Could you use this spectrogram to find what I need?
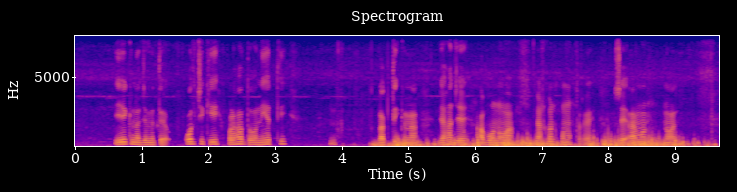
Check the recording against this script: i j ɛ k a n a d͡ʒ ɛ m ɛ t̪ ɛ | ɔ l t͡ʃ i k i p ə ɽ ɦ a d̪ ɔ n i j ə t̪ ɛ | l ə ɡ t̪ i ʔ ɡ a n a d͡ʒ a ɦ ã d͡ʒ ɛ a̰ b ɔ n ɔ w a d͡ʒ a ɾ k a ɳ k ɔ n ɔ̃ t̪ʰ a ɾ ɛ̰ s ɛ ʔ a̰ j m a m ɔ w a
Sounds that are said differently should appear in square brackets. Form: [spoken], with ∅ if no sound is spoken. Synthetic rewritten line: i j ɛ k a n a d͡ʒ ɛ m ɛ t̪ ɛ | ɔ l t͡ʃ i k i p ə ɽ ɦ a d̪ ɔ n i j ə t̪ [i] | l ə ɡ t̪ i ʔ [k] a n a d͡ʒ a ɦ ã d͡ʒ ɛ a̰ b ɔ n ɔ w a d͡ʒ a ɾ k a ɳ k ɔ n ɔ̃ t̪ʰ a ɾ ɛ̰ s ɛ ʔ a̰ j m a [n] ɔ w a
